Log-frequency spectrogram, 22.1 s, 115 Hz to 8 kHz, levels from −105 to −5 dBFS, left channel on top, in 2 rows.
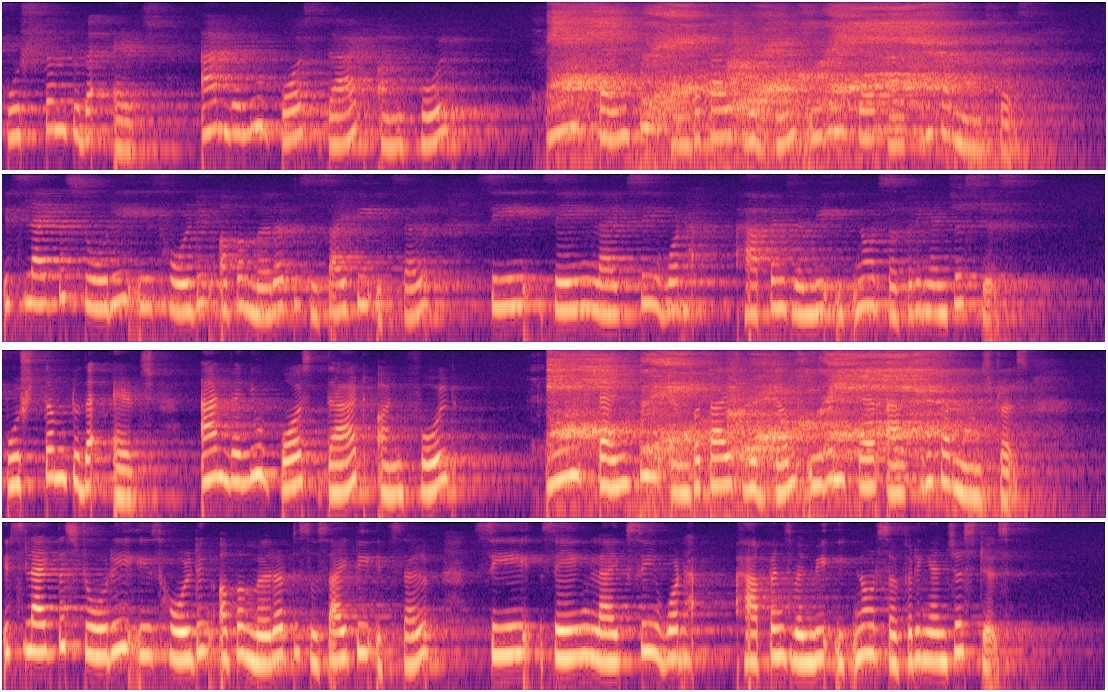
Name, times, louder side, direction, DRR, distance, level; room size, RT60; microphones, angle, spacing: voice 1, 0.1-1.5 2.0-4.6 5.4-10.5 11.1-15.6 15.9-18.0 18.4-21.1, right 6 dB, 60° right, 12 dB, 0.4 m, -21 dB
sound 1, 5.3-10.1, right 2 dB, 90° right, 4.2 m, -24 dB
13.5 x 10.0 x 6.2 m, 2.3 s
head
